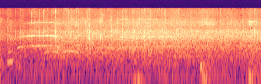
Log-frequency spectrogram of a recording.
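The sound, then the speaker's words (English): Steady audience applause fills the whole stretch, a dense, even patter of many hands clapping at a constant, moderately loud level, with a few faint whistle-like tones and murmurs underneath. “I'm going to take that applause because I'm really honest, it's not that easy.”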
